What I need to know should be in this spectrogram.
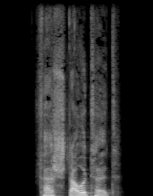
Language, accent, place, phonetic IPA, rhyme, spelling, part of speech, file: German, Germany, Berlin, [fɛɐ̯ˈʃtaʊ̯tət], -aʊ̯tət, verstautet, verb, De-verstautet.ogg
- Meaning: inflection of verstauen: 1. second-person plural preterite 2. second-person plural subjunctive II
